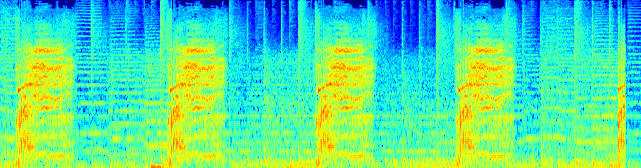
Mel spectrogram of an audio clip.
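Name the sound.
person imitating pig oinks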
